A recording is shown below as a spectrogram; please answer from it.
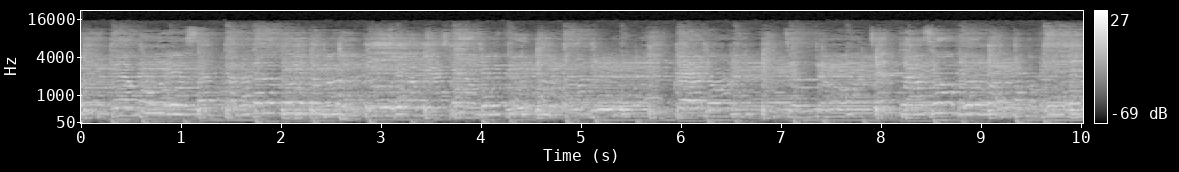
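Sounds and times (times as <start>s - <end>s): live band dance music: 0.0s - 10.0s
person singing: 0.0s - 10.0s
steady drum beat: 0.0s - 10.0s.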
